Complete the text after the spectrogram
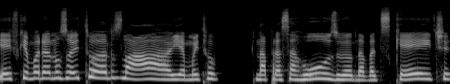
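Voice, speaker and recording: A woman's high voice in a São Paulo accent, fairly quick with fairly even intonation, dry and close with no echo on a very clean recording with a silent background. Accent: São Paulo Brazilian Portuguese. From São Paulo city, East Zone, Brazil. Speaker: rapper. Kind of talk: interview conversation.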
